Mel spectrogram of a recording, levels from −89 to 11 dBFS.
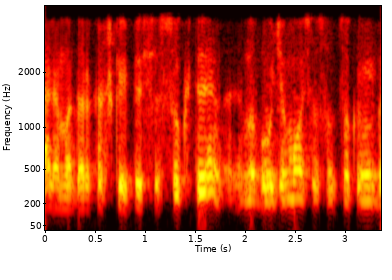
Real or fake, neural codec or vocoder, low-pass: fake; vocoder, 22.05 kHz, 80 mel bands, Vocos; 3.6 kHz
